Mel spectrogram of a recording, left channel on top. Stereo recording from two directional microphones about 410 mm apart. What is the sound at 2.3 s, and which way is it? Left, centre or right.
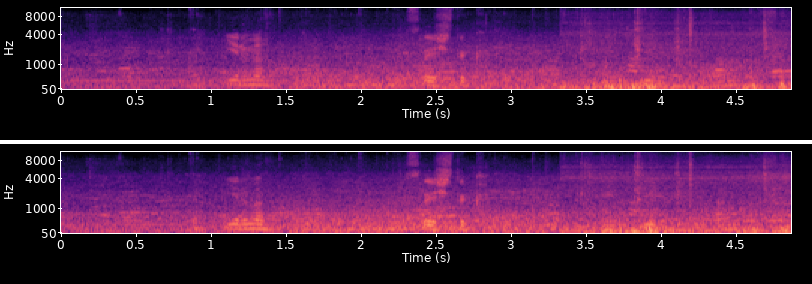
Speech, centre.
